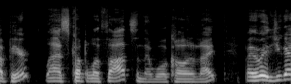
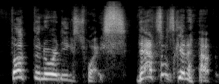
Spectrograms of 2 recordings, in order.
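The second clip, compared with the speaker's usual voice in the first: much higher, louder triumphant jeer; gloating taunt; 10 semitones higher, 5 dB louder than usual. Pretend. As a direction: rub it in like a sore winner. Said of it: "It's like".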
